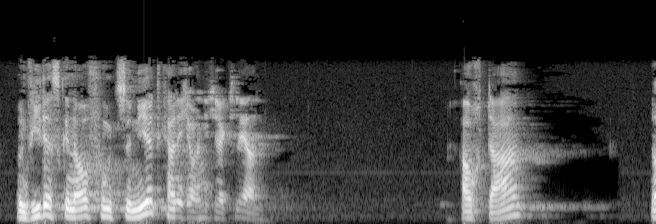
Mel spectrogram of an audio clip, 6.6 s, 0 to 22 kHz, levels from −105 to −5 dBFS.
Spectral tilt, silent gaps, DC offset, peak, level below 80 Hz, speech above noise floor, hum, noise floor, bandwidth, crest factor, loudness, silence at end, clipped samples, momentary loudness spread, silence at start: -4 dB/octave; none; under 0.1%; 0 dBFS; -58 dBFS; 53 dB; none; -69 dBFS; 7.8 kHz; 18 dB; -16 LUFS; 0 s; under 0.1%; 10 LU; 0.15 s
